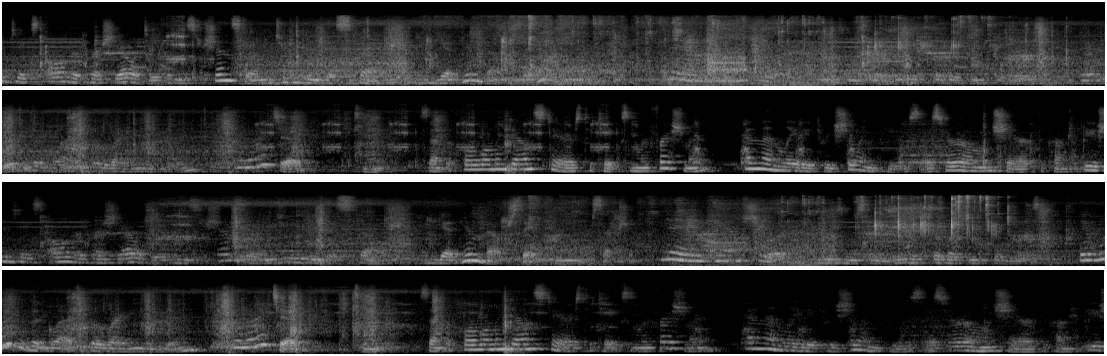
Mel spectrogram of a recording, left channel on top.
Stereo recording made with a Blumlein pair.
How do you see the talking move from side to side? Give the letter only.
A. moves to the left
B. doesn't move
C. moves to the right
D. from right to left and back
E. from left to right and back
E.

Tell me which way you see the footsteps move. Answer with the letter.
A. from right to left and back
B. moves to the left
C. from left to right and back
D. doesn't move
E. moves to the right
A.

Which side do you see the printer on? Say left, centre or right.
left.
